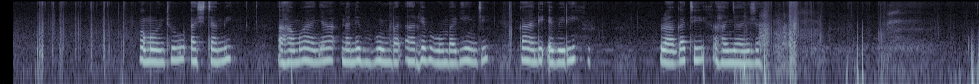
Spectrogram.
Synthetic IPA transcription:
o̞muːntʰuaʃi̥tami | aɦamwaːɲanane | haɾiɦe̞βiβuːmbaβjiːɲɟi | kaːndiʔe̞βiɾi | ɾaɡatʰiaɦaɲaːɲʒa

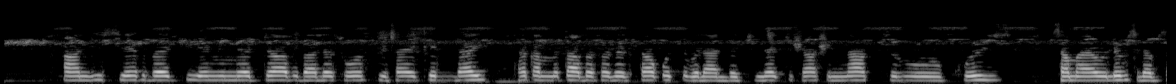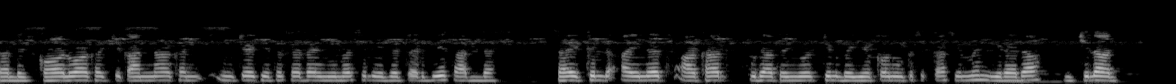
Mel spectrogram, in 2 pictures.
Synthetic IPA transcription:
ʔand̪set̪bəd͡ʒːjɛmːinːəd̪abbaləso̞st̪jɛsajkʰɨlːajt̪ʰəkʼəmːɨt̪ʼabəfəzəkt̪ʰakʼut͡ʃʼbɨlalːət͡ʃːlət͡ʃʼɪʃaʃɨnːasɨɾkʰuz | səmajawilɨβsləβsalːət͡ʃːkʰəwalwakʰət͡ʃʼɪkʼanːakʰəɨɲt͡ʃʼet̪jɛt̪ʰəsərːajɛmːiməsljɛɡət̪ʼəɾbe̞t̪alːə | sajkʰɨlajnət̪akʰalɡud̪at̪ʰəɲːo̞t͡ʃːɪnbəjɛkʼənuɨŋkʼɨsɨkʼːase̞mɨnjɪɾəd̪a | jɪt͡ʃɪlal

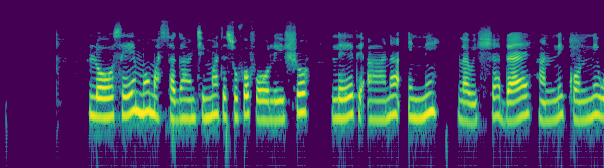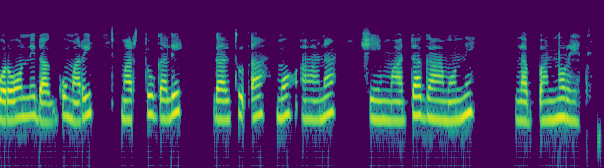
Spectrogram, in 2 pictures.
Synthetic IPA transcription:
loːse̞ːmːɔmɐsːɐɡaːnt͡ʃɪmːɐt̪ɛsʊfɔfo̞ːliːʃːɔ | le̞ːt̪ɛʔaːnɐɪnːɪ | lɐwɪʃːɐd̪ɐjhɐnːɪkɔnːɪwɔɾo̞ːnːɪd̪ɐɡːʊmɐɾɪ | mɐɾt̪ʊɡɐlɪ | ɡɐlt̪ʊt̪ʼɐmɔaːnɐ | ʃiːmːaːd̪ːɐɡaːmɔnːɪ | lɐbːɐnːɔɾe̞ːt̪ɛ̥

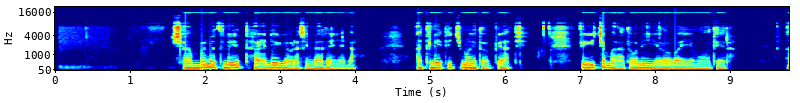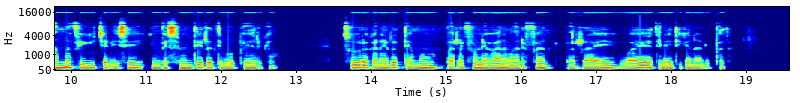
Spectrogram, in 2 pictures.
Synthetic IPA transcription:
ʃaːmbɐlɐt̪le̞ːt̪hajle̞ːɡɐbɾɐs̬ɪlːaːs̬ɐd͡ʒɛᶑɐmɐ̥ | ɐt̪le̞ːt̪ɪt͡ʃʼɪmɐɪt̪jo̞ːpʼːɪjaːt̪ɪ̥ | fiːɡɪt͡ʃːɐmɐɾaːt̪o̞ːniːjɛɾo̞ːbaːjʔeːmoːt̪e̞ːɾɐ̥ | ʔɐmːɐfiːɡɪt͡ʃːɐᶑiːse̞ːɪɱvɛst̪ɪmɛnt̪iːɪrːɐt̪ːɪbɔbːe̞ːɐɾɡɐmɐ | suːɾɐkɐnɐɪrːɐt̪ːɪɐmːuːbɐrːe̞ːfːɐmnɛkaːnɐmaːɾɪfːaːnbɐrːaːʔe̞ːwaːʔe̞ːɐt̪le̞ːt̪iːkɐnaːd̪ʊbːɐt̪ɐ̥

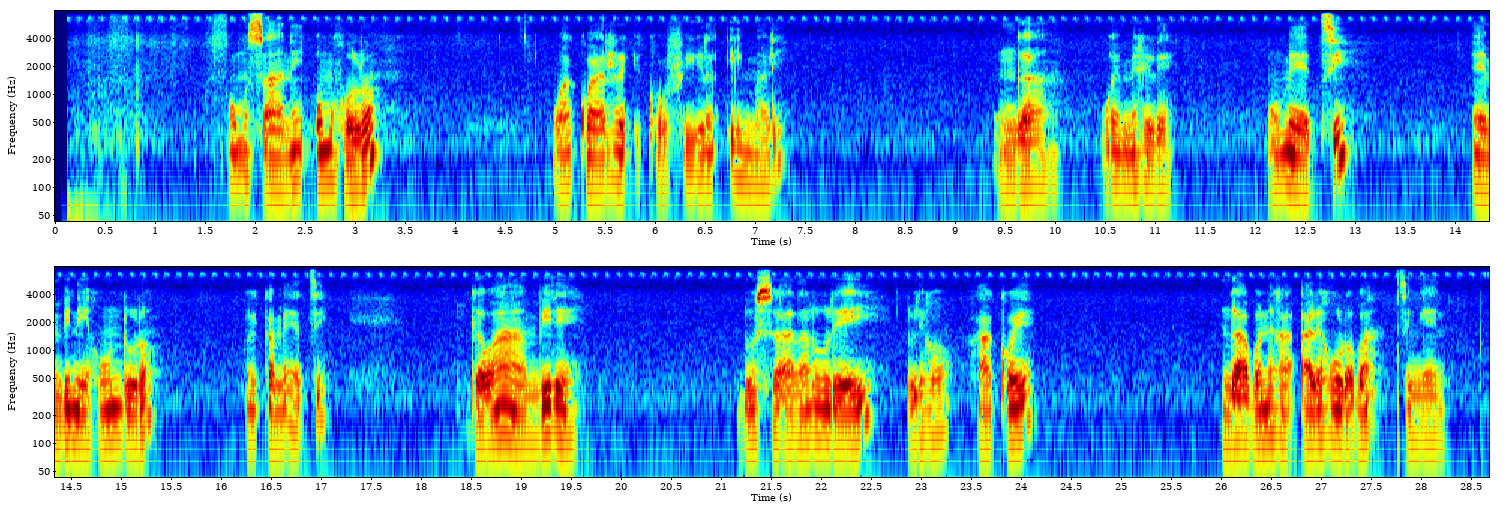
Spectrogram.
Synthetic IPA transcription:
umusaniumuxolo̞ | wakwaːrireʔikʰo̞̰fḭla̰imali | ŋɡa | wemexile̞ | mume̞t͡si | embinixuːndulo̞ | xwe̞kame̞̰t͡si | ŋɡawaːmbile̞ | lusa̰lalule̞ji | lulixo̞ | xakʰo̞je | ŋɡaβo̞ne̞xaːlixulo̞̰βat͡siŋe̞ne

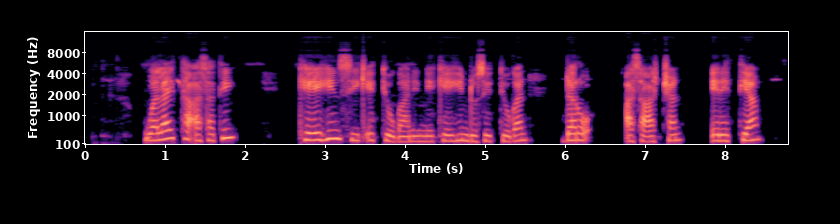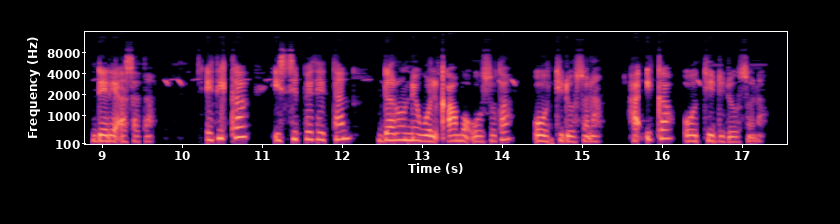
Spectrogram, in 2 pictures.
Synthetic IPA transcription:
wɐlɐjt̪ːɐ̰ʔɐsɐt̪ɪ | kʰe̞ːɦɪnsiːkʼɛt̪ːɪjoːɡaːnɪnːɛkeːɦɪnd̪ɔsɛt̪ːɪjoːɡɐn | d̪ɐɾɔ | ʔɐsaːt͡ʃːɐn | ɛɾɛt̪ːɪjɐ | d̪ɛɾɛʔɐ̰sɐt̪ɐɛt̪ɪkːɐʔɪsːɪpːɛt̪ɛt̪ːɐnd̪ɐɾɔnːɛwɔlkʼːaːmɐ̰ʔo̞ːsɔt̪ɐ | ʔo̞ːt̪ːɪd̪o̞ːsɔnɐ | hɐʔɪkːɐʔo̞ːt̪ːɪd̪ɪd̪o̞ːsɔnɐ

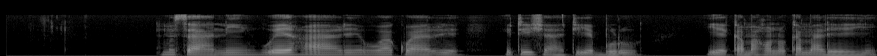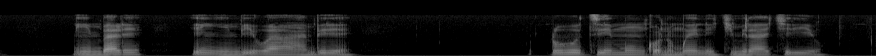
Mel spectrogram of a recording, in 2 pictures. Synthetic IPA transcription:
musaːniwe̞xa̰le̞wakwaːɾiɾe̞ | itiʃatije̞bulu | je̞kamaxo̞no̞kamale̞ji | nʔiːmbale̞ | jḛɲiːmbḭwahaːmbiɾe̞̰ | luβut͡simuːŋko̞̰no̞̰mwe̞nicimiɾaciɾiwo

